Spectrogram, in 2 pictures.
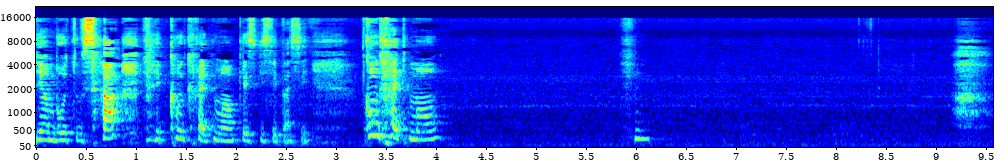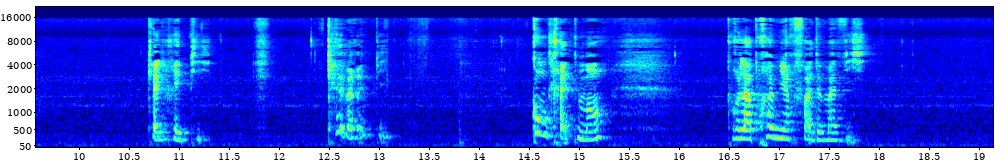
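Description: A woman speaks calmly and warmly close to a microphone, with pauses.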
